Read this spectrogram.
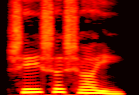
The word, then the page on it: ಶೇಷಶಾಯಿ: Kannada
